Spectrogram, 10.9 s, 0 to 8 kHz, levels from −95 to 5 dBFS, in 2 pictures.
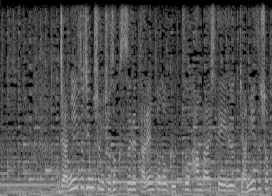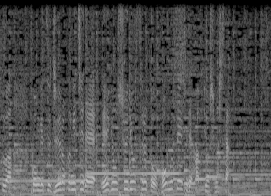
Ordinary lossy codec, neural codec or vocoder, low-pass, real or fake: none; none; none; real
